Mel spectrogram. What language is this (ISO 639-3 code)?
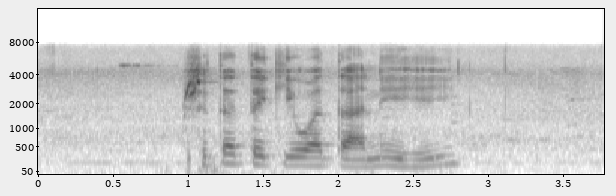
tso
